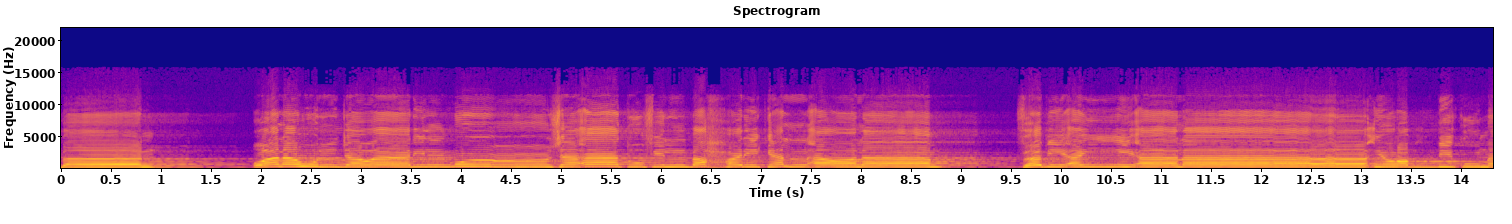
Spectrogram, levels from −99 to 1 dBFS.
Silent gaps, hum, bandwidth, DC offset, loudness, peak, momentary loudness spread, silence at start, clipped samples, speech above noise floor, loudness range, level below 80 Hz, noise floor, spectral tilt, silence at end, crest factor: none; none; 13 kHz; under 0.1%; -17 LUFS; -6 dBFS; 7 LU; 0 s; under 0.1%; 23 dB; 3 LU; -62 dBFS; -40 dBFS; -3 dB/octave; 0 s; 12 dB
